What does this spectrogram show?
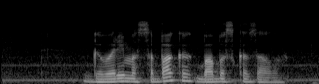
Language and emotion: Russian, neutral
